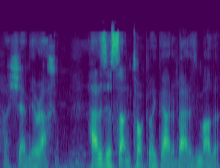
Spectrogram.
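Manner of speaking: ordinary delivery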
